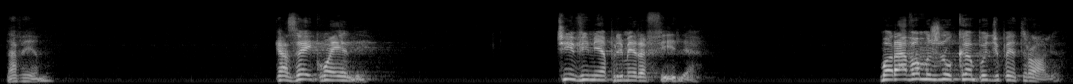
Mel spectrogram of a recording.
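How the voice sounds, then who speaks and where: An older Brazilian woman giving a personal testimony as a preacher, telling it deliberately and dramatically in short phrases. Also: mid-range voice, expressive, sharp tone. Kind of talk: personal testimony told to a congregation. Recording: echoing large hall, long reverb.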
